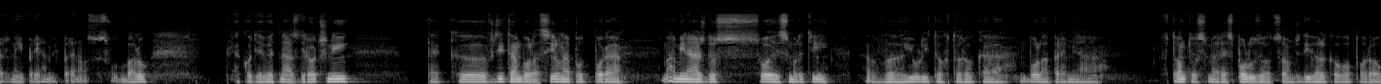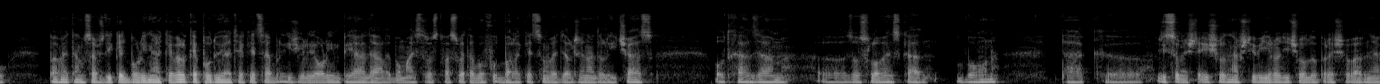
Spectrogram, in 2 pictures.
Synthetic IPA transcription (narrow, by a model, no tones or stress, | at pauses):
ɛɾnipɾɪamipɾɛ̰nɔ̰ssfṵd̪balu | akɔɟɛʋɛt̪naːzɟɾɔt͡ʃniː | t̪akvʒd̪it̪ambɔlasilnaːpɔt̪̚pɔɾa | mʔa̰minaːʒd̪ɔsʋɔjɛjsmr̩ci | vjuːlit̪ɔxt̪ɔɾɔkabɔlapɾɛmɲa | ft̪ɔmt̪ɔsmɛɾɛspɔluzɔt͡sɔmvʒd̪iʋɛʎkɔʊɔpɔɾɔʊ | pamɛt̪aːmsavʒd̪ikɛɟbɔliɲɛakɛːʋɛʎkɛːpɔd̪ujacɪakɛcsabliːʒiliɔlimpiaːd̪aalɛbɔmajst̪ɾɔʊst̪ʋasʋɛt̪aʋɔfud̪̚balɛkɛcsɔmʋɛɟɛlʒɛnad̪l̩ɦiːt͡ʃasɔt̪xaːd͡zamzɔslɔʋɛnska | ʋɔnt̪akvʒd̪isɔmɛʃcɛiʃjɛlnaʊʃciːʋiɟɾɔɟit͡ʃɔʊd̪ɔpɾɛʃɔʋavɲɛa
